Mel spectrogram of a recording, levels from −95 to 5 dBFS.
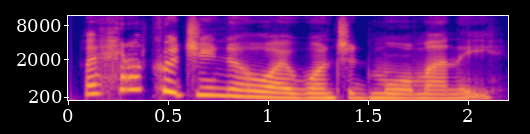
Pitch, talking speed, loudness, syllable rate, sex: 230 Hz, 245 wpm, -18 LUFS, 5.9 syllables/s, female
